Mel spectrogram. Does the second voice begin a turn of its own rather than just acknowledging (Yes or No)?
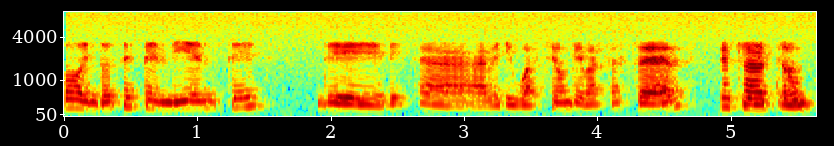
No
